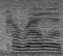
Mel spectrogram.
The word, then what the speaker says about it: Parella: Montessori teaching tool for the saying of my name, Cory Parella, the storyteller. Taken directly from Donna Rosanna Donna on Saturday Night Live. It's to force you to say the name correctly. So if you say it's storyteller, you're mispronouncing it.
